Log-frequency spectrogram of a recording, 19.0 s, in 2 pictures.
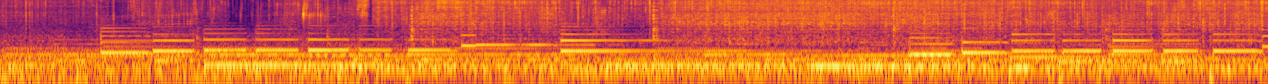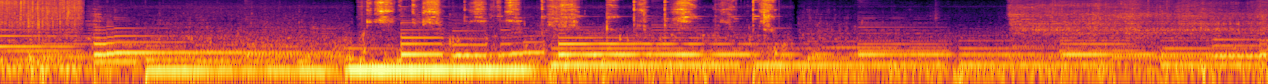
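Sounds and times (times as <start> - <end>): patty sizzling on a griddle: 0.0 - 10.2, 12.3 - 15.4, 17.1 - 19.0
background music: 0.0 - 19.0.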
